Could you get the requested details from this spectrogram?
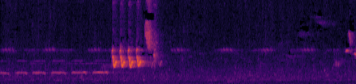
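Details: Nightingale in a lush green forest: soft repeated lower whistles, then a brief burst of sharp, quickly repeated high notes, followed by quiet with faint distant whistling.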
